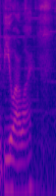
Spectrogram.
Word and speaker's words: Bury: Bury, B-U-R-Y. Read it as Bury. And then people around me are like, oh, it's pronounced Barry. And I'm like, no. No, it's not. Maybe you pronounce it Barry. But I am not limited to your pronunciation of things.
